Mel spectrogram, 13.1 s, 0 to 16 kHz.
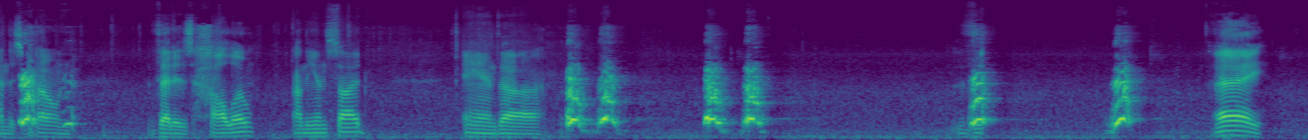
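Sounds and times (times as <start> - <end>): dog barking: 0.2 - 0.8, 5.6 - 6.4, 7.0 - 7.8, 9.7 - 10.0, 11.1 - 11.5.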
